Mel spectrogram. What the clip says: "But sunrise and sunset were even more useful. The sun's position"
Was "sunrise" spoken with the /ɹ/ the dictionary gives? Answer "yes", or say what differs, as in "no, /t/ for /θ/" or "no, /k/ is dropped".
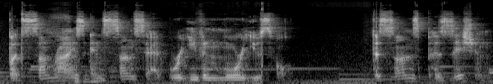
yes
